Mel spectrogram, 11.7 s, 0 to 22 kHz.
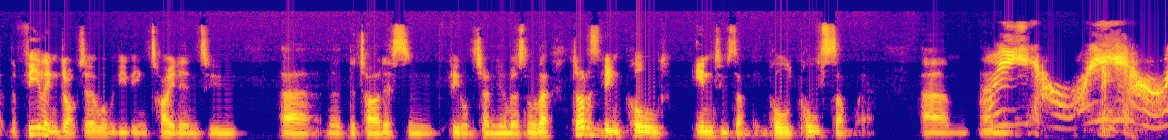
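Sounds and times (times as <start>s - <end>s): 
speech: 0.1s - 11.4s
person imitating a cat meow: 9.8s - 11.6s.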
